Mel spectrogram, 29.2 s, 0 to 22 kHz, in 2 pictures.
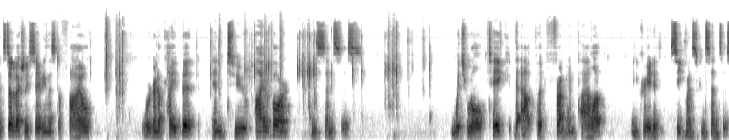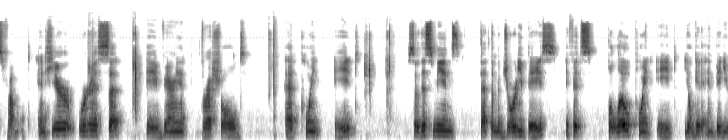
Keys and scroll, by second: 2.2 typing, 4.1-8.4 typing, 16.9-17.6 typing, 21.8-22.7 typing.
